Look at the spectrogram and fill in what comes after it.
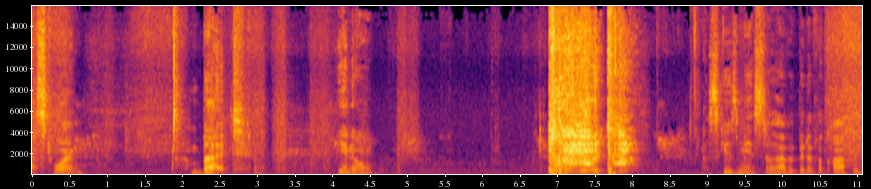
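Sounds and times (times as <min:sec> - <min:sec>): woman coughing harshly: 0:06.9 - 0:08.2.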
